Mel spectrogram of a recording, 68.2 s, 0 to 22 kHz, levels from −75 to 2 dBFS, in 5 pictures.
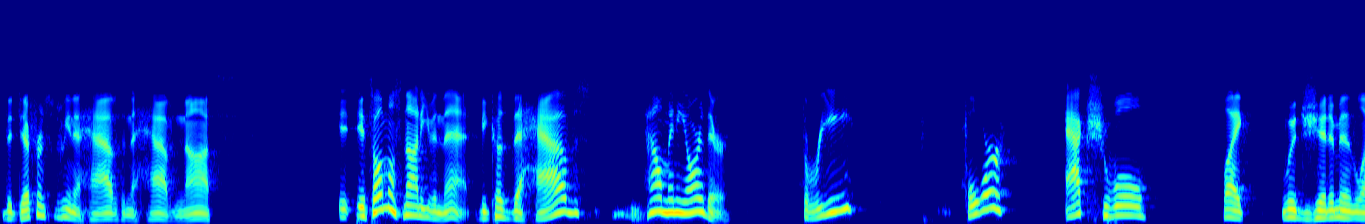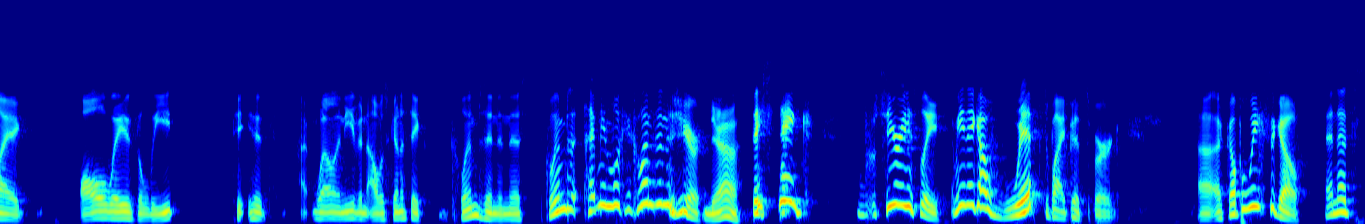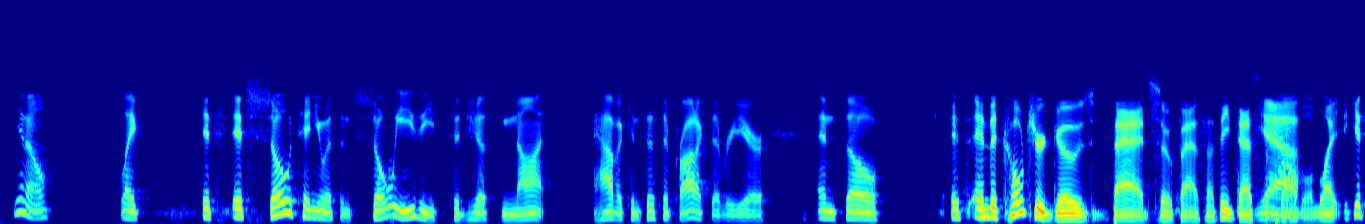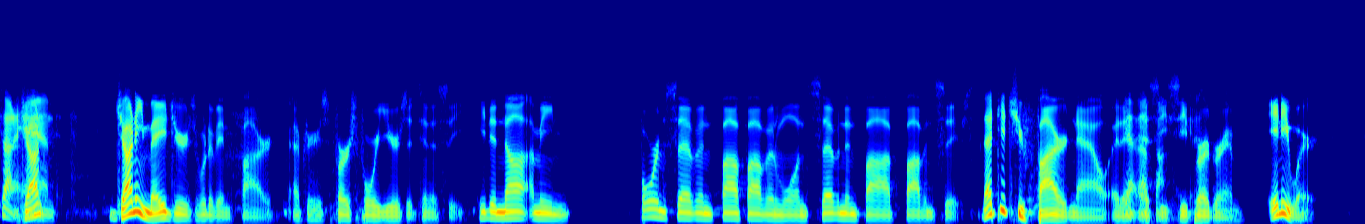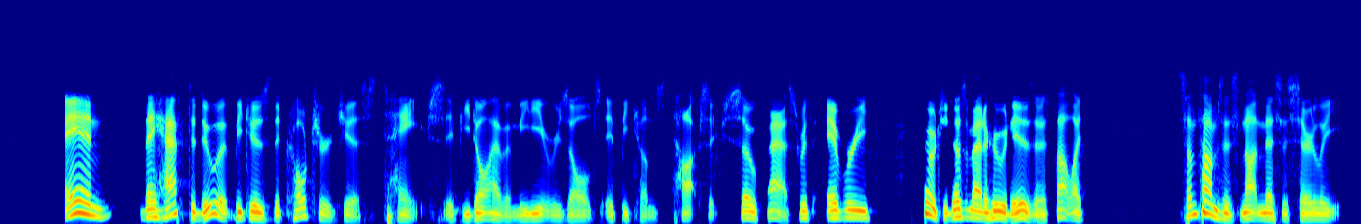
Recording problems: muffled; very; fading above 2.5 kHz

